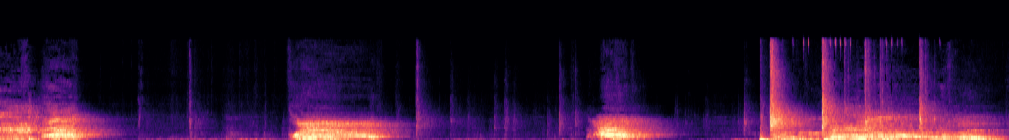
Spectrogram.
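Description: Kendo practitioners' kiai, long drawn-out yells, come in several bursts, echoing in a large wooden hall. The loudest stretch is near the end. There, sharp impacts of bamboo shinai strikes and stamping footwork on the wooden floor come with the shouts.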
